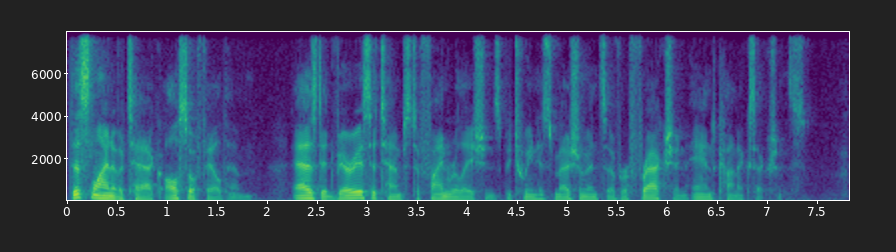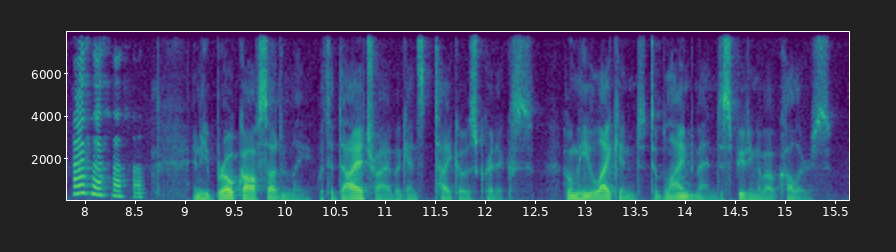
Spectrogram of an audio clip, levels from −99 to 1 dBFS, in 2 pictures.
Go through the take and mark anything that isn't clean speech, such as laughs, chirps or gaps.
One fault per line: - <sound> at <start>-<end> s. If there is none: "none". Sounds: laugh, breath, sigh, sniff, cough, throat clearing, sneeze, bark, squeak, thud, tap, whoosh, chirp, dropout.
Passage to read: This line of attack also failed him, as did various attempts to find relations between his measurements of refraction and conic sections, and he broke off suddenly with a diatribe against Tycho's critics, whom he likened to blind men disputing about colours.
- laugh at 7.9-8.6 s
